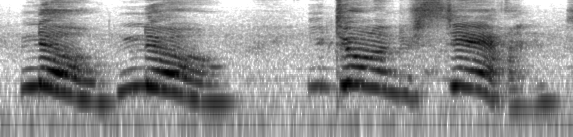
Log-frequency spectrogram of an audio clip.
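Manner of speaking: mock begging, half-hearted; a hint of a desperate boyfriend; pleading. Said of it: "Draco pleaded".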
